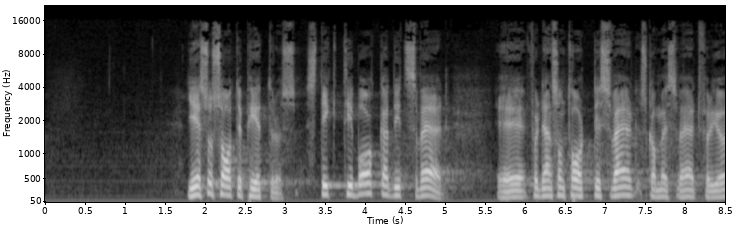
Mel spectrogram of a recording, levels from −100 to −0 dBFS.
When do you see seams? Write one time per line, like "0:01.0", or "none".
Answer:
none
